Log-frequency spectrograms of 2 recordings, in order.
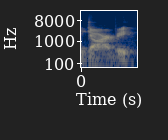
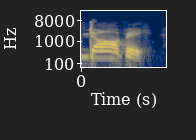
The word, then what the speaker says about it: Derby: saying louis matt in derby which is how it's spelled that's really darby it's okay it's darby d-e-r-b-y okay fair enough yeah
